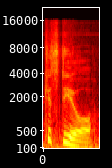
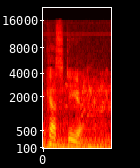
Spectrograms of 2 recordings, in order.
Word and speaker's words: Castillo: here before captain Castile I think that's his name I can't really pronounce the last name but oh well got a minute to talk tell me about yourself call me Castillo not allowed to tell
